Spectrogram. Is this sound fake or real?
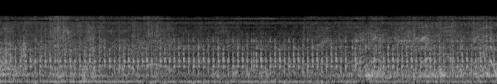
real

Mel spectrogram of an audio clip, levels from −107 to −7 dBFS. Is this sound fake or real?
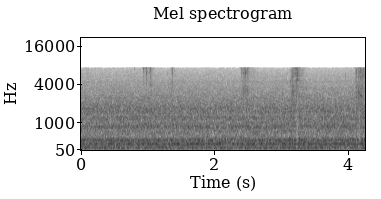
real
